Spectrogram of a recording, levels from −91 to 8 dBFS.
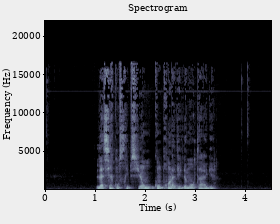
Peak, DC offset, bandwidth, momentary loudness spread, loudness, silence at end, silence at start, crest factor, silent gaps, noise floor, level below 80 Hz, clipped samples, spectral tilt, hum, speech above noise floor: -12 dBFS; under 0.1%; 17 kHz; 8 LU; -30 LUFS; 1.1 s; 1.05 s; 20 dB; none; -73 dBFS; -50 dBFS; under 0.1%; -4.5 dB/octave; none; 43 dB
